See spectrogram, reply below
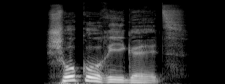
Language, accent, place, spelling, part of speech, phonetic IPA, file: German, Germany, Berlin, Schokoriegels, noun, [ˈʃokoʁiːɡl̩s], De-Schokoriegels.ogg
- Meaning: genitive singular of Schokoriegel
